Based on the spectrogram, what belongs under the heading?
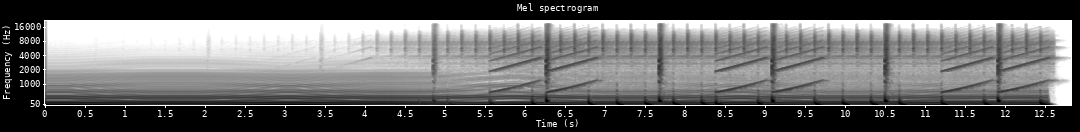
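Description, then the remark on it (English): A wailing, wavering siren tone in a hip-hop track rises and falls over a heavy beat, joined partway through by a new pattern of punchy drums and a slow, deep sliding bass line, with no vocals, loud throughout. “Beneath this siren, we hear a new drum pattern, which is joined by my favorite element of the track, a slow sliding bass line.”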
